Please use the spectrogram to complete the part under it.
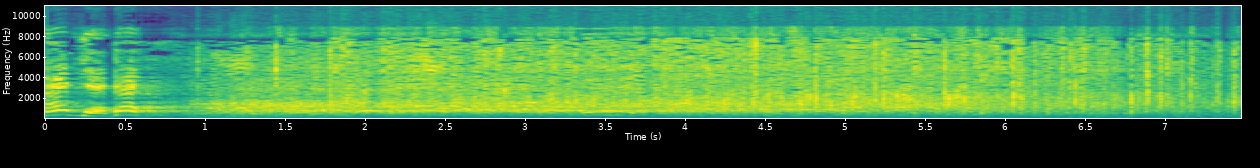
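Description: A large audience laughs and applauds in a big hall.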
